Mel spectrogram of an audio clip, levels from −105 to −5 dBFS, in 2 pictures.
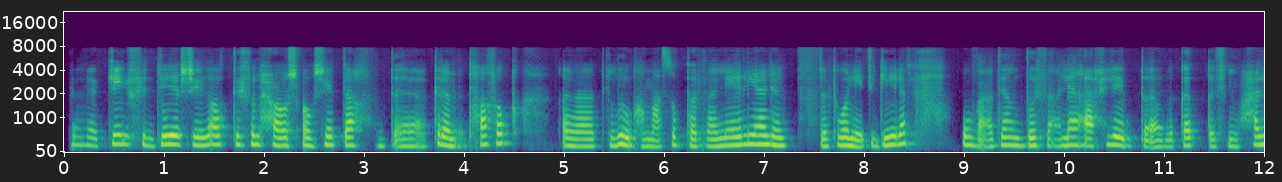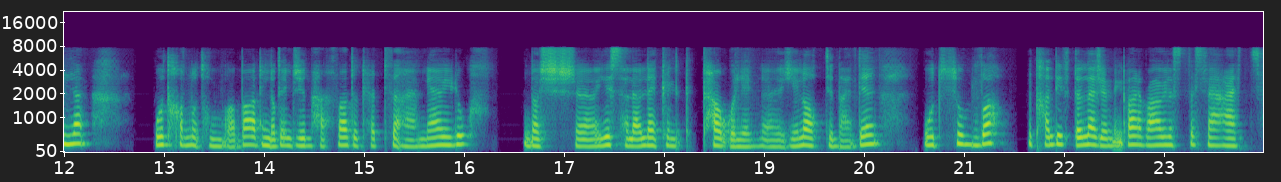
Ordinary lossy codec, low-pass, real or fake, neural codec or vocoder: none; none; fake; codec, 16 kHz, 1 kbps, FunCodec, trained on Chinese and English, 50 frames a second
